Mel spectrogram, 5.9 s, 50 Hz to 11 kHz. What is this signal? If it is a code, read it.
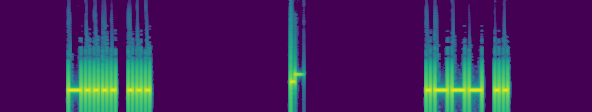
Morse code, heard as a keyed tone, about 28 wpm, 700 Hz. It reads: 6 S J I
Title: Two Challenging Letter-Number Combinations 28wpm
